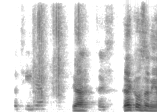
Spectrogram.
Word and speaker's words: Cotija: Cojita. Cotija.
